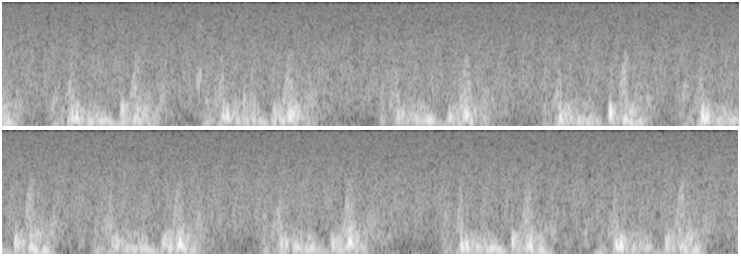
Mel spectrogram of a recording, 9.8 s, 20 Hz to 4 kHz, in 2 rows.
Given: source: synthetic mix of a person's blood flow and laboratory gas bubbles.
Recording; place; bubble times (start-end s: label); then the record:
Doppler ultrasound of blood flow; precordium
1.30-1.35 s: bubbles
1.54-1.74 s: bubbles
From the record:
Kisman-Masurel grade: 211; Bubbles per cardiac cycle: several, 3 to 8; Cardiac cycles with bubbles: 1 to 10%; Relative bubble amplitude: barely perceptible (0.100 to 0.250); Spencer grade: 1 (occasional bubble signal discernible with the cardiac motion signal, with majority of cardiac periods free of bubbles); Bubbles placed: only in the low amplitude regions of the cardiac cycle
